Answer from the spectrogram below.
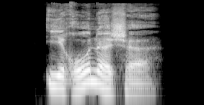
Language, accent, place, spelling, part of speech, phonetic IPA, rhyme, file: German, Germany, Berlin, ironische, adjective, [iˈʁoːnɪʃə], -oːnɪʃə, De-ironische.ogg
- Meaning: inflection of ironisch: 1. strong/mixed nominative/accusative feminine singular 2. strong nominative/accusative plural 3. weak nominative all-gender singular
